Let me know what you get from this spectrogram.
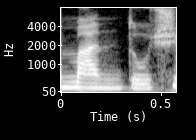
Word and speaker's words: Mandu: 这个英文词，所以呢，他们就用韩国的这个发音慢读去拼这个产品，就是 M A N D U 吧。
